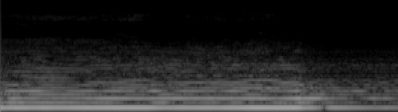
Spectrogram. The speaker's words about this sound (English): All right. Here's a spoiler horn.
